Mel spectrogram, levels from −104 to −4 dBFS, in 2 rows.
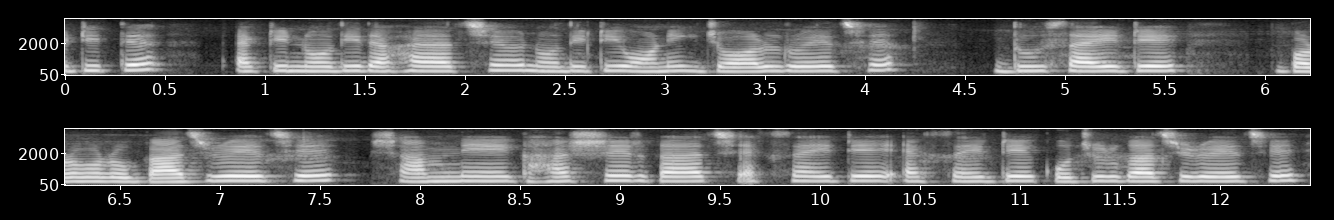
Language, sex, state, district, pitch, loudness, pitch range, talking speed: Bengali, female, West Bengal, Dakshin Dinajpur, 240 Hz, -16 LUFS, 230-250 Hz, 135 wpm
